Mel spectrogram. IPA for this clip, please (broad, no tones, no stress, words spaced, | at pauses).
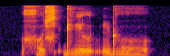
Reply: xɔ̤ɕḭɖʱilṵŋ ɖʱo̤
